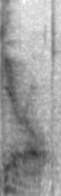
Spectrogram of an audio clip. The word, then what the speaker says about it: Geralt: "As the greatest of literary characters, I pass the torch with reverence for the time spent embodying Geralt."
